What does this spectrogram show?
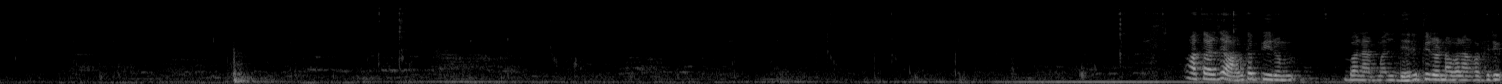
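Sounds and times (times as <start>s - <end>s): person chewing wet mouth sounds: 0.0s - 11.8s
faint low hum: 0.0s - 15.0s.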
